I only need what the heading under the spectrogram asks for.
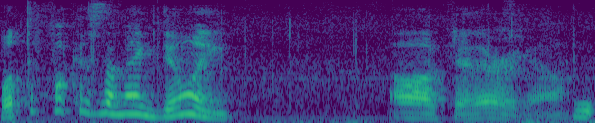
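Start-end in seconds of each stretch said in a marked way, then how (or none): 0.0-1.1 panicking, much higher pitch, faster. Player watching the Meg during a game, freaking out. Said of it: "I'm freaking out".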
